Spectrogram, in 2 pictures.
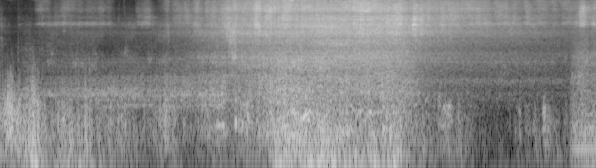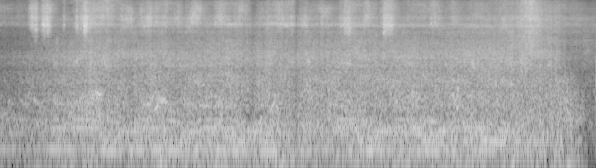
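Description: Trains rumble past in two long waves of roaring, rattling noise in Teignmouth, the second louder and closer, with a brief lull between them.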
